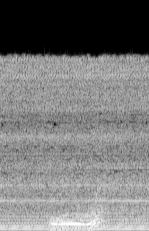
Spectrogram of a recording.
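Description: A lathe or similar workshop machine revs up while a bolt for a banjo connector is being made, giving a brief rising then falling whine that stands alone against a steady background hum.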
